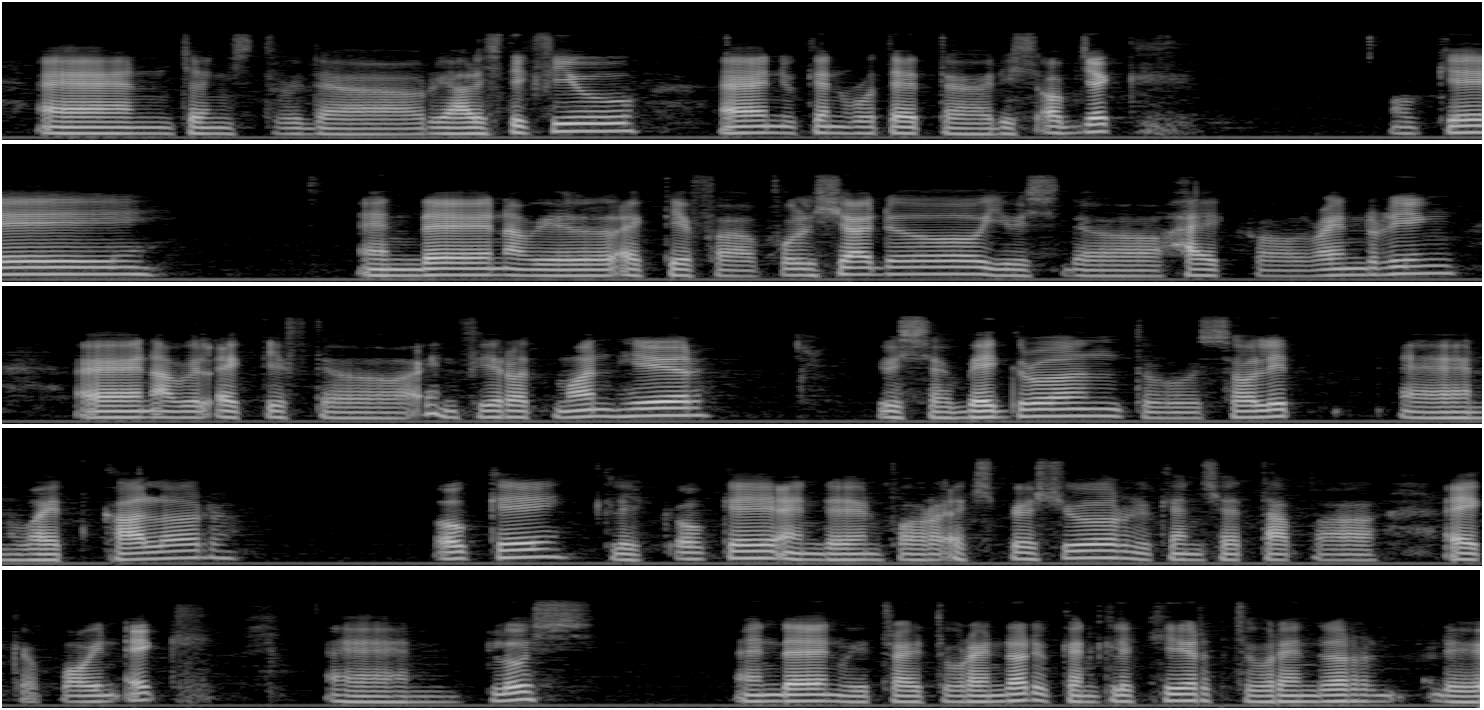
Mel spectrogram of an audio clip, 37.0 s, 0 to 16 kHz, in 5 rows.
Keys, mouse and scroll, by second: 3.9-5.8 alt+shift+middle drag, 5.8-6.3 alt+scroll down 2, 6.3-6.9 alt+scroll up 2, 7.0-8.9 alt+shift+middle drag, 10.6-23.5 alt+drag, 32.0 alt+click, 32.8-34.0 alt+middle drag.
